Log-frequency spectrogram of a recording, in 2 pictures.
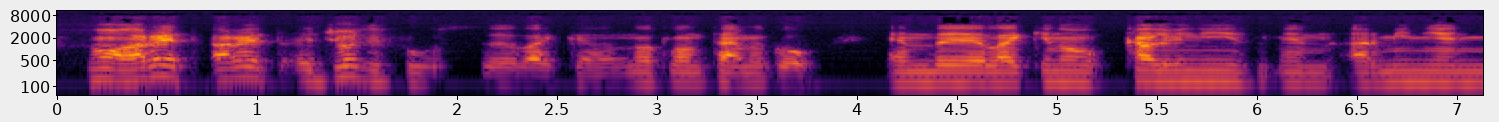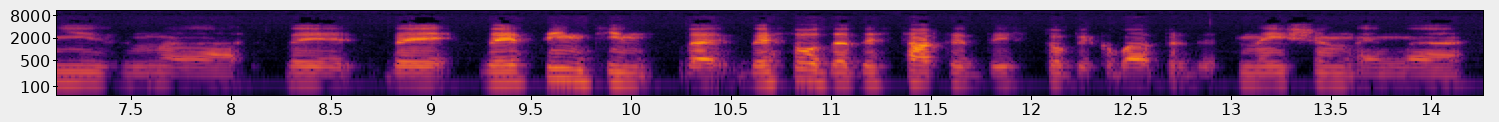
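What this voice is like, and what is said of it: Noticeable foreign accent. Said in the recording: “you have a bit of an accent.”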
